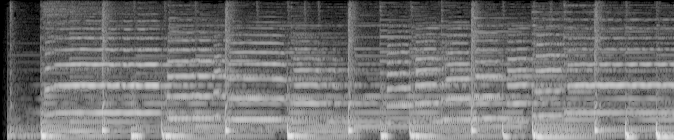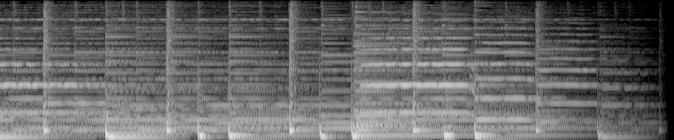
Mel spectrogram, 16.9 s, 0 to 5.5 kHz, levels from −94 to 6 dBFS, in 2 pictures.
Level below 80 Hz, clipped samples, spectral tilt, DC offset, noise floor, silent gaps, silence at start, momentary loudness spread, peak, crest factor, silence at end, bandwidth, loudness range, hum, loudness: -24 dBFS; under 0.1%; -9 dB/octave; under 0.1%; -49 dBFS; none; 0.1 s; 10 LU; 0 dBFS; 16 dB; 0.65 s; 5.4 kHz; 3 LU; none; -18 LUFS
